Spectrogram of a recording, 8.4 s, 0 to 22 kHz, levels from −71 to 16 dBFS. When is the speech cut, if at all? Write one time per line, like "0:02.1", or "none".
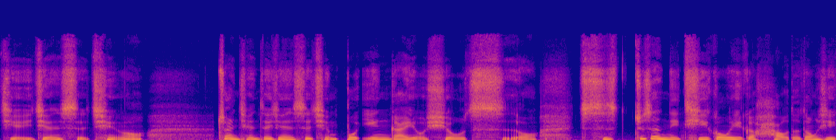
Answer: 0:02.1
